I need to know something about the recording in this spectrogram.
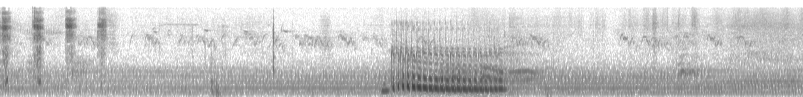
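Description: A person making a quick run of kissing clicks with the mouth to call a puppy, about four a second and stopping within the first second. About three seconds in comes a short, loud call with a clear pitch, over a faint steady hum.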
